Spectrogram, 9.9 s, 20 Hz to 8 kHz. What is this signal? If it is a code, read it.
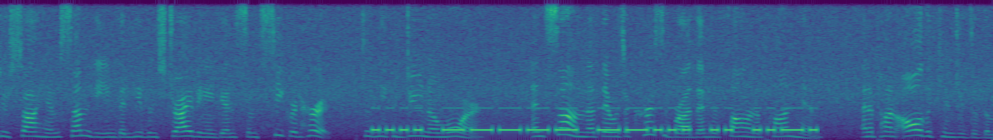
Morse code, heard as a keyed tone, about 17 wpm, 620 Hz, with speech in English. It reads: H07IF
